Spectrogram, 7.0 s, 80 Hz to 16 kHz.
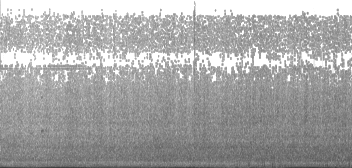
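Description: Ford Mustang GT's V8 engine and exhaust running under throttle, heard from inside the car; its low note rises and falls several times as the throttle opens and eases off. It is loud enough to draw attention.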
